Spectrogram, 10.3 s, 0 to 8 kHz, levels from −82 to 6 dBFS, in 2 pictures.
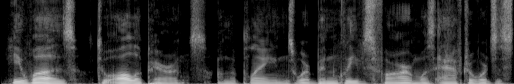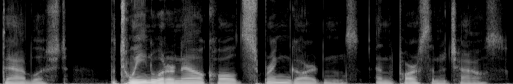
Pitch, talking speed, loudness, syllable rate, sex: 100 Hz, 145 wpm, -21 LUFS, 4.8 syllables/s, male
